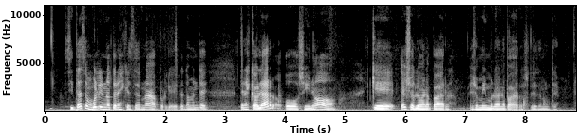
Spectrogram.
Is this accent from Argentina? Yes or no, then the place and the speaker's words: yes; Buenos Aires, Argentina; born there; O a veces mis tíos me decían … que nací en Buenos Aires, porque soy moroche, evidentemente.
